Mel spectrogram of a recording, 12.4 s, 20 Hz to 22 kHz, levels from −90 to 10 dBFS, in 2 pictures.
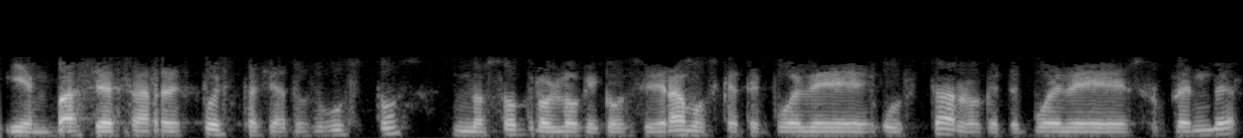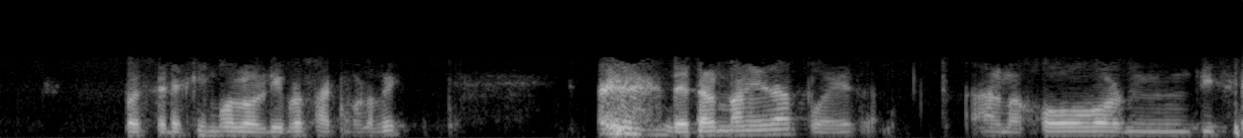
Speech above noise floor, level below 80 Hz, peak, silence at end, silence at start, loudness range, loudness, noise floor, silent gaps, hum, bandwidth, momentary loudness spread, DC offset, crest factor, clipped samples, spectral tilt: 40 dB; -64 dBFS; -2 dBFS; 0 s; 0.05 s; 4 LU; -24 LUFS; -65 dBFS; none; none; 3.9 kHz; 13 LU; under 0.1%; 22 dB; under 0.1%; -5.5 dB/octave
